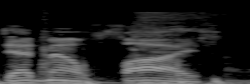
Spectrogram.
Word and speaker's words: Deadmau5: This is your good friend Joel, professionally known as Deadmau5.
